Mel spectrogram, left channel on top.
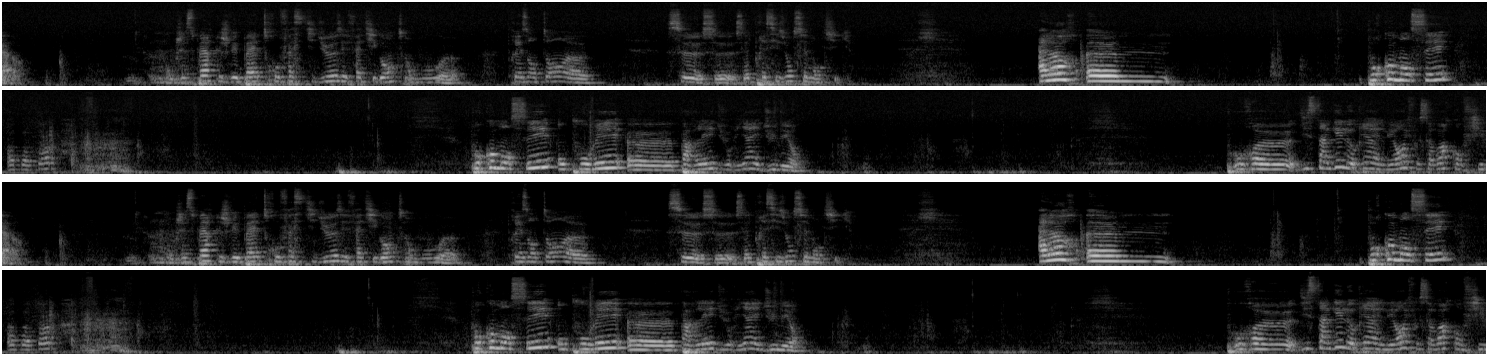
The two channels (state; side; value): noise; left; hiss, 24 dB below the sound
